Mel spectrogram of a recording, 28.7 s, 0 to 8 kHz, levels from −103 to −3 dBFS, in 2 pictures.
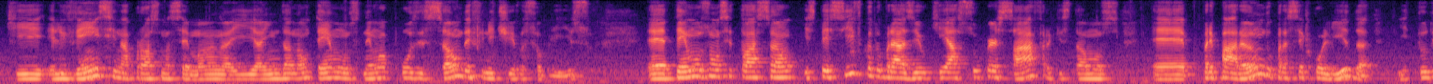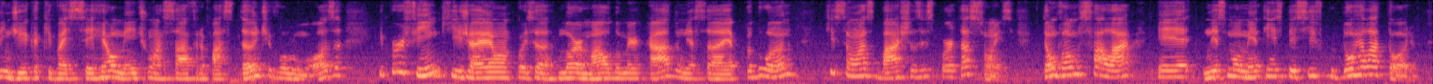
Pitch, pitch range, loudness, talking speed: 150 Hz, 135-180 Hz, -27 LUFS, 155 wpm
